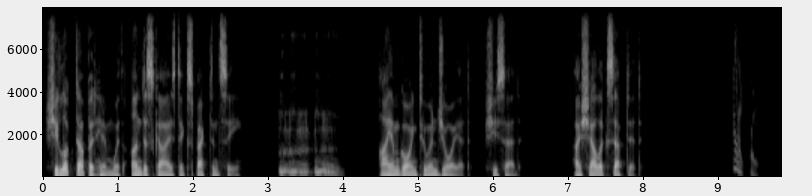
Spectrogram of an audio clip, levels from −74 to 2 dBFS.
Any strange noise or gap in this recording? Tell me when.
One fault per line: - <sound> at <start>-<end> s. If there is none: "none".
- throat clearing at 3.1-4.0 s
- chirp at 9.2-9.6 s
